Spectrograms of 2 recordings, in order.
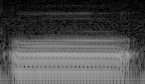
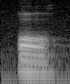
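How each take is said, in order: First: "O" as a closed vowel, like ô. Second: "O" as an open vowel, like ó. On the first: Teacher showing omega's sound, closed "O". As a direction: say a circumflex "O", rounded and closed. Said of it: "mais pra um circunflexo". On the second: Teacher showing omicron's sound, open "O". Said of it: "o som da pronúncia dela é diferente do ômicron". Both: Shown as a demonstration.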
